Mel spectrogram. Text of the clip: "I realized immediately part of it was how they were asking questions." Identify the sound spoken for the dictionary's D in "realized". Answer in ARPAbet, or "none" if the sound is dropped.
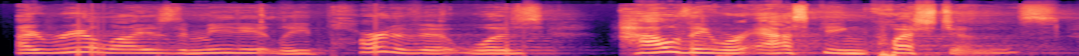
D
